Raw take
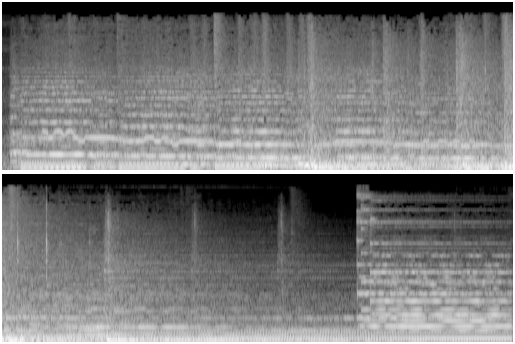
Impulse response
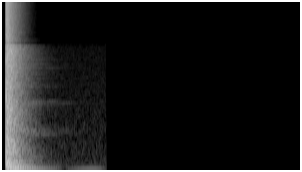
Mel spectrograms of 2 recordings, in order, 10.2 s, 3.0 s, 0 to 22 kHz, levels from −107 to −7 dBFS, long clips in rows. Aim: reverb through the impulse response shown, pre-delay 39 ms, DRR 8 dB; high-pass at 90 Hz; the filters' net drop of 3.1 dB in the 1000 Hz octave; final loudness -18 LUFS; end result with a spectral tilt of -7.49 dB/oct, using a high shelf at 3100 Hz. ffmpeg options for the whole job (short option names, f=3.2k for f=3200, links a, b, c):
-filter_complex "[0:a]highpass=90,equalizer=f=1k:t=o:g=-3.5,highshelf=f=3.1k:g=-6.5,asplit=2[a][b];[1:a]atrim=start_sample=2205,adelay=39[c];[b][c]afir=irnorm=-1:irlink=0,volume=-25dB[d];[a][d]amix=inputs=2:normalize=0,volume=4dB"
